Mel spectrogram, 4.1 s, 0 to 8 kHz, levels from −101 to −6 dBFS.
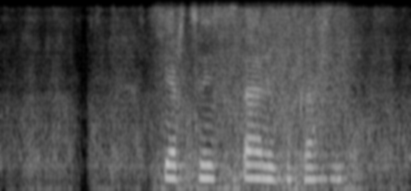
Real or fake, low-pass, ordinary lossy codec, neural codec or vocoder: fake; 7.2 kHz; Opus, 24 kbps; codec, 16 kHz, 4.8 kbps, FACodec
